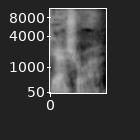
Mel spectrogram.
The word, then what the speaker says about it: Yeshua: don't care for yod jesus is actually pronounced yeshua i doubt he would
